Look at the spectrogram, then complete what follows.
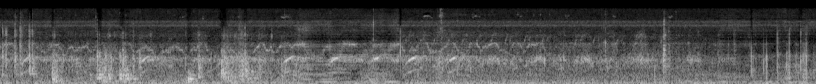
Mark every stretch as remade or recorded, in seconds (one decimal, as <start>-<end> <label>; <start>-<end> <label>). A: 0.0-3.0 recorded; 3.0-4.0 remade; 4.0-7.2 recorded; 7.2-8.2 remade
